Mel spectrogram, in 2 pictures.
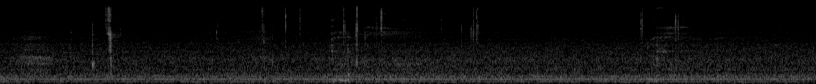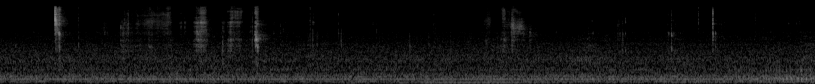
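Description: Crawfish shells crack and snap between fingers.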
